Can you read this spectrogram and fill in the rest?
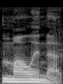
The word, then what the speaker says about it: Molyneux: Molyneux. – I believe it's pronounced Molyneux. – Yeah. It's French.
